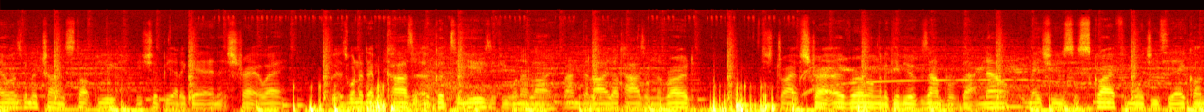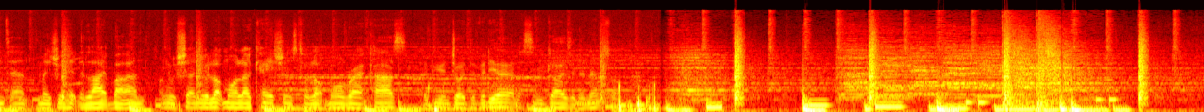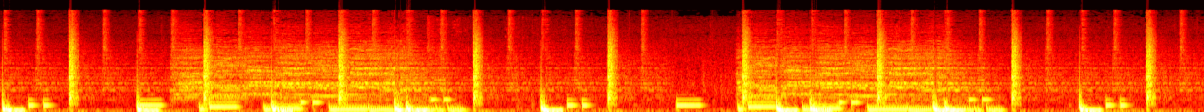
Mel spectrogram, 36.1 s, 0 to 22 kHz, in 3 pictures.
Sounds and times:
Speech: 0.0 - 7.0, 7.6 - 18.4
Music: 0.0 - 36.1.

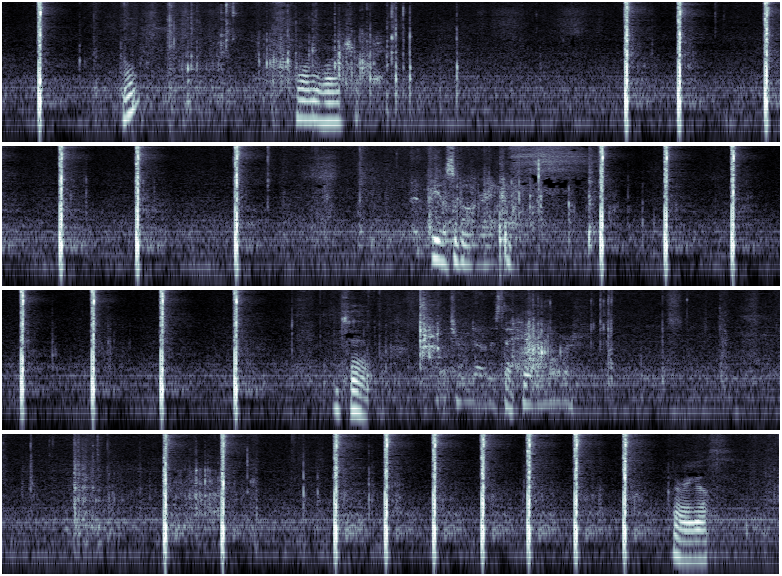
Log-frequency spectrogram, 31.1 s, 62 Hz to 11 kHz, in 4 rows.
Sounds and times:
Cap gun: 0.3 - 0.6, 6.2 - 7.0, 7.6 - 9.4, 10.1 - 10.4, 13.7 - 18.2, 24.9 - 25.8, 26.6 - 29.8.

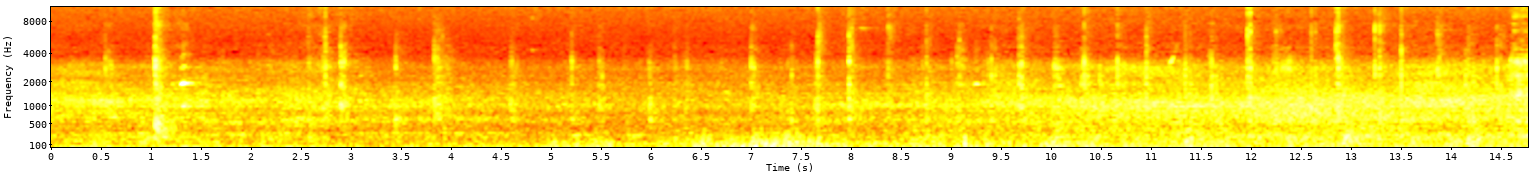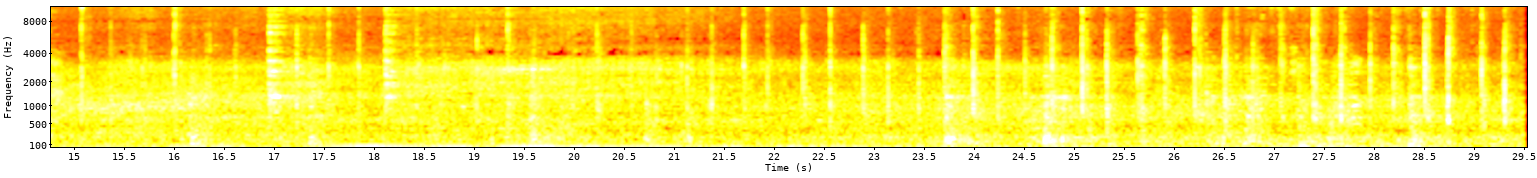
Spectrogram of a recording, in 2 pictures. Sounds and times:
Clip-clop: 0.0 - 29.5.

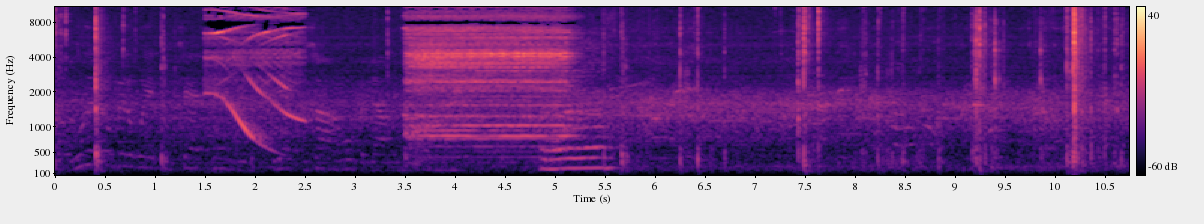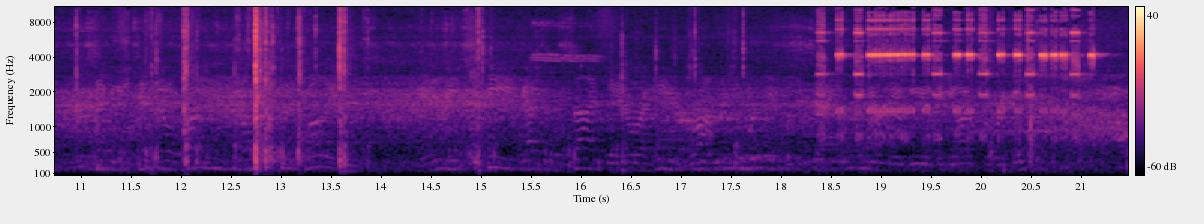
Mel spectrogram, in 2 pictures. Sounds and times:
Speech: 14.5 - 20.1.

